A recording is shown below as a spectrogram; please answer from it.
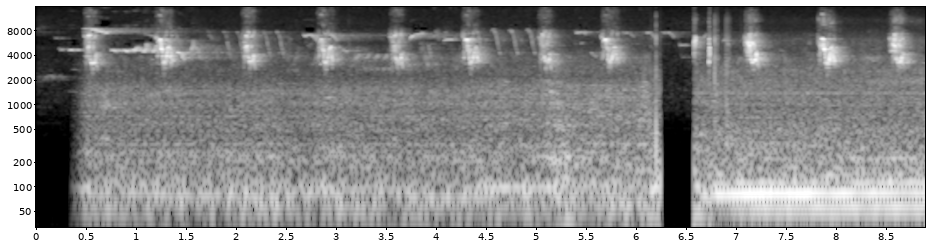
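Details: House sparrows feeding, giving short bright chirps roughly every half second to second, each a burst of high notes; a brief silent gap near six seconds, low rumble beneath.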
